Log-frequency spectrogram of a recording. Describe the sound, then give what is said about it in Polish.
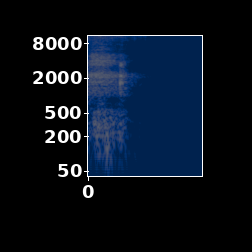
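A slow, deep breath drawn in during a heart-focused breathing exercise, soft and airy, rising then fading out over about a second before near silence. It is quiet. “I skupiamy uwagę na sercu i wyobrażamy sobie, że wdychamy powietrze do serca i wydychamy powietrze sercem.”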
